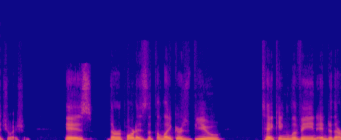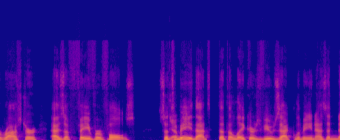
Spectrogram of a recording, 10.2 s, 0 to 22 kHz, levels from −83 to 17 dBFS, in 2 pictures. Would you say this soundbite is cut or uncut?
cut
